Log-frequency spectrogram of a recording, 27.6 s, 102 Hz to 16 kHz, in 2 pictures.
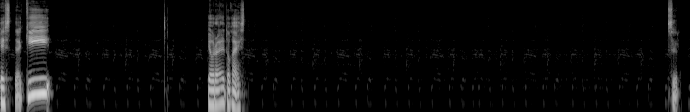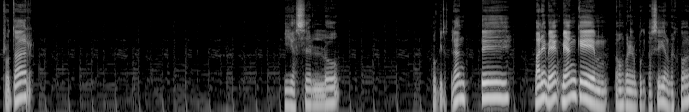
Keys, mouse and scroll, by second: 2.2-4.0 middle drag, 4.0 right click, 5.0-7.7 drag, 8.4-9.6 drag, 10.8 ctrl+KP_3, 12.9-13.4 middle drag, 14.6 r, 17.1-21.7 middle drag, 21.7 click, 23.4 click, 24.3-25.5 middle drag, 26.2-27.5 drag.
